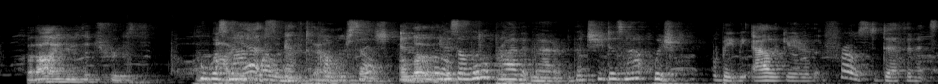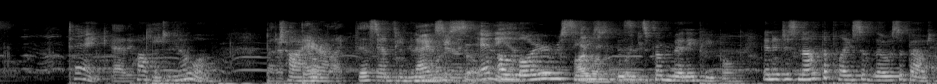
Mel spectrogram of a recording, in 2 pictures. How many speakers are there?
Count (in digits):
3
